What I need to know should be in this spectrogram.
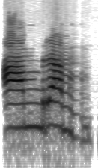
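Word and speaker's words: आम्रम्: आम्रम, मैंने आम्रम म नहीं कहा, म कंप्लीट नहीं बोल रही हूं मैं, हाफ म है वो.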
